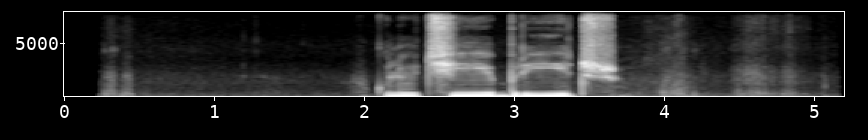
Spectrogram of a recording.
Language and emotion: Russian, neutral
